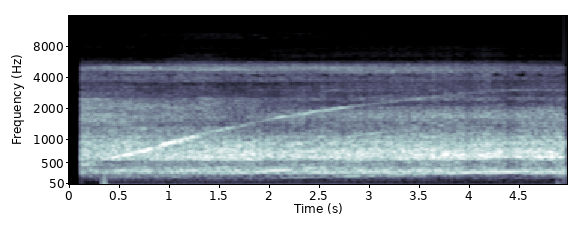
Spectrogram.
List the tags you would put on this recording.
Sound effects > Vehicles
traffic
tram
track
field-recording

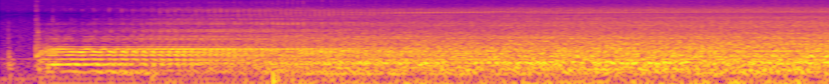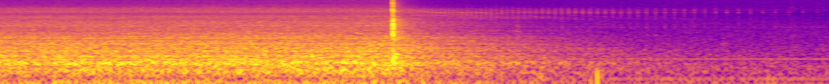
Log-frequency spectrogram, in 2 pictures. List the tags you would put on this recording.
Sound effects > Objects / House appliances
appliance
cooktop
electric
fan
kitchen
machine
motor

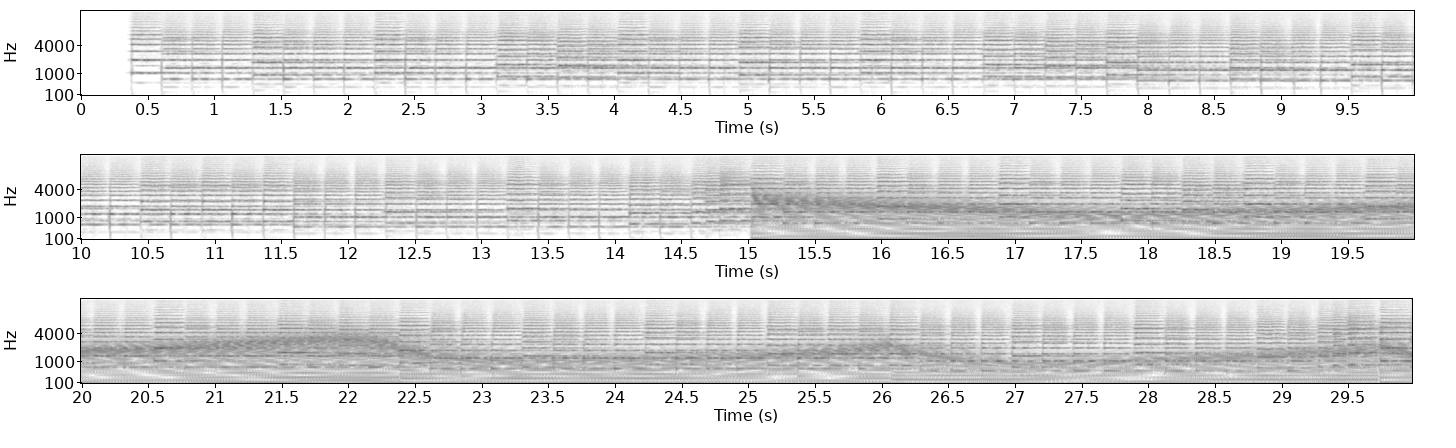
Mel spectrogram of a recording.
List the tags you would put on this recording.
Music > Multiple instruments
ai-generated
futuristic
game
synth

